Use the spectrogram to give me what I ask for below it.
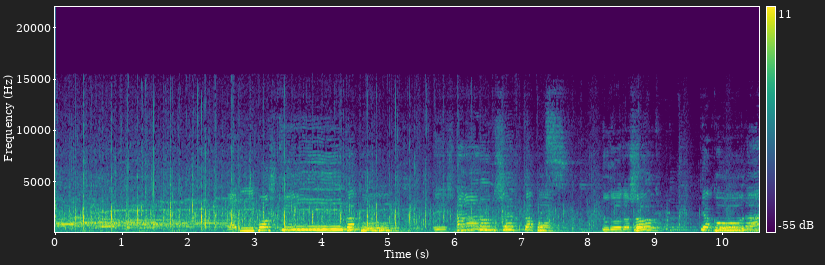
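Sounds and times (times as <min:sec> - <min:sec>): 
cheering: 0:00.0 - 0:06.9
audience applause: 0:00.0 - 0:10.5
speech: 0:02.6 - 0:07.6, 0:08.2 - 0:10.5.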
